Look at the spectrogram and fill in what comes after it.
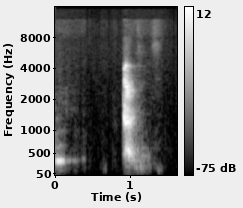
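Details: Cavalier King Charles Spaniel puppy, one of four-week-old puppies in a pen, with a single short yelp after a brief low whine, then silence.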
